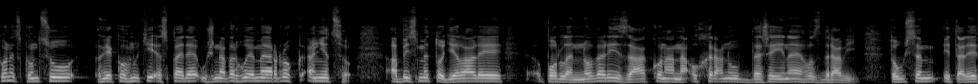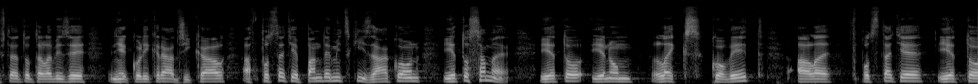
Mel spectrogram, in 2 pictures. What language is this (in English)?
Czech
